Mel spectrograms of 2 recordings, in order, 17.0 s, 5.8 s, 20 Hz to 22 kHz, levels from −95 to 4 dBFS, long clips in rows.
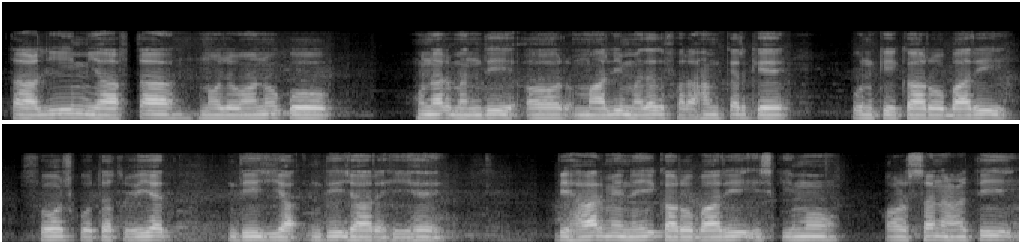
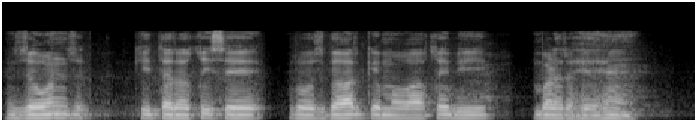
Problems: constant background noise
